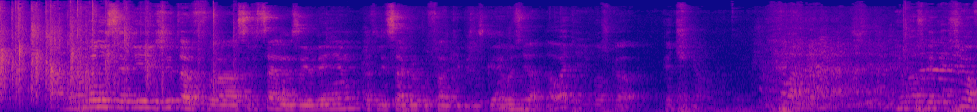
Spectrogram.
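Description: A man talks through a microphone on stage.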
